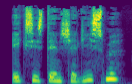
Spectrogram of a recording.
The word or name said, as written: eksistentialisme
